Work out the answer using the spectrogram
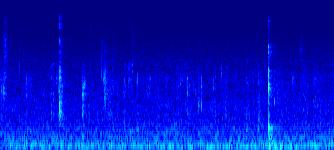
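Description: A person chewing a mouthful of spaghetti with closed lips: soft, wet mouth clicks now and then, with one sharper click about five and a half seconds in.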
